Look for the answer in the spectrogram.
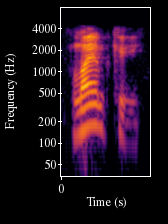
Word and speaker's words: Lambke: Lambke.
